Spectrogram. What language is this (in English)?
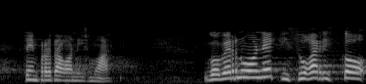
Basque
